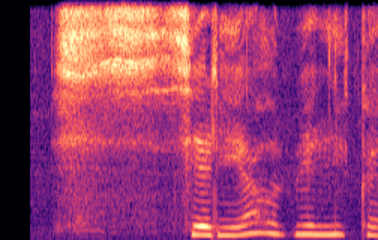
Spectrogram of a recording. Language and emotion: Russian, neutral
